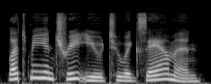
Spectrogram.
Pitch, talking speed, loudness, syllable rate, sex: 205 Hz, 170 wpm, -17 LUFS, 5.3 syllables/s, female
